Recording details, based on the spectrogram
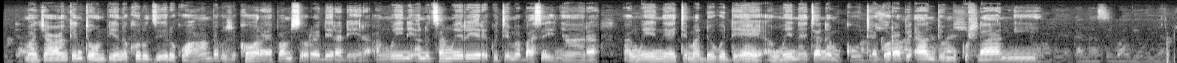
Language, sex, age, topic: Ndau, male, 18-24, education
